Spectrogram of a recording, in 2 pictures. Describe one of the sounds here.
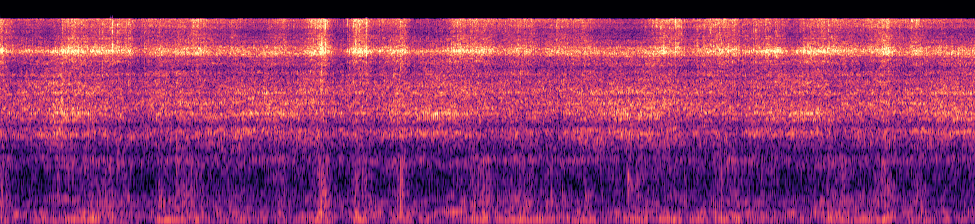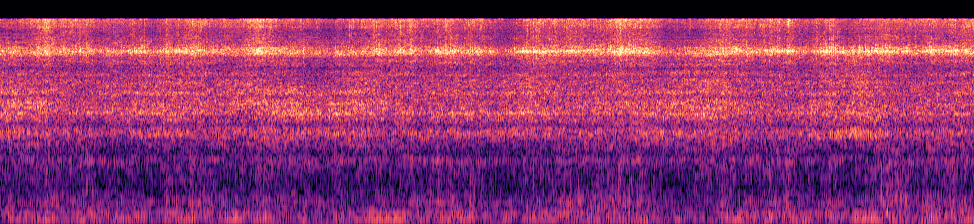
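A string trimmer's engine buzzes steadily at a distance as it cuts grass.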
